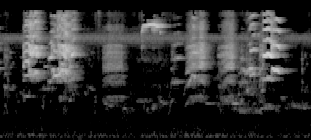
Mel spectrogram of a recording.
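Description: Lorikeets give harsh, shrill screeches in quick overlapping bursts, several birds calling at once, with brief buzzy chatter between the louder shrieks.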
